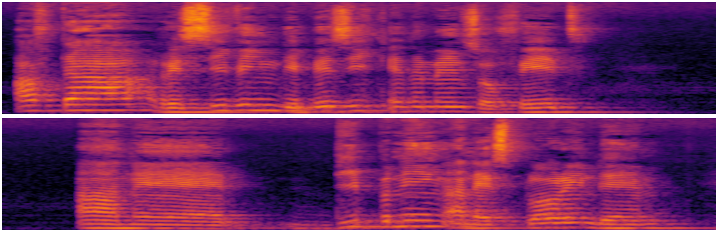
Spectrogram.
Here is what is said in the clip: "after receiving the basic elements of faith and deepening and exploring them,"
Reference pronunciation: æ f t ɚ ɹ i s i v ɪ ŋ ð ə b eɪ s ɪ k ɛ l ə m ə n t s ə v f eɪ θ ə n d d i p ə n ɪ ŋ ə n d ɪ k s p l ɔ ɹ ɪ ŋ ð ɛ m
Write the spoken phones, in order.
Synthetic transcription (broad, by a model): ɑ f t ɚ ɹ i s i v ɪ ŋ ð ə b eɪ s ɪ k ɛ l ə m ə n t s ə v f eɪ t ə n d d i p ə n ɪ ŋ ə n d ɪ k s p l ɔ ɹ ɪ ŋ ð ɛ m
